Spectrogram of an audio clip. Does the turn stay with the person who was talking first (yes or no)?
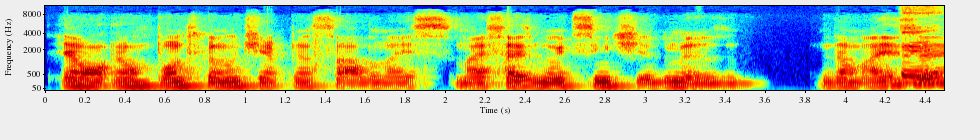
yes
